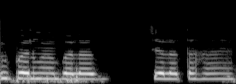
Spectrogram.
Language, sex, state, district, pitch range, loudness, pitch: Surgujia, female, Chhattisgarh, Sarguja, 250-260 Hz, -15 LUFS, 255 Hz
